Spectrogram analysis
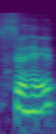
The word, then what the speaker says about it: Suhaib: Yeah, let's move on to the next speaker, which is, yeah, I hope I pronounced your name right, but Suhaib. Yeah, no worries. Suhaib, yes.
